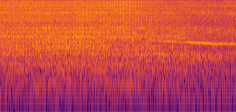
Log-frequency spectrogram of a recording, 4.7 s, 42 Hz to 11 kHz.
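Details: 2003 Hyundai Tiburon at idle: fast light rattle near the timing belt, coming and going without rev changes; owner suspects tensioner or belt, unconfirmed.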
